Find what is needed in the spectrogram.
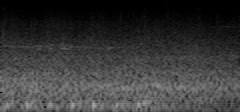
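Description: Large football-stadium crowd making a steady, dense wall of noise.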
